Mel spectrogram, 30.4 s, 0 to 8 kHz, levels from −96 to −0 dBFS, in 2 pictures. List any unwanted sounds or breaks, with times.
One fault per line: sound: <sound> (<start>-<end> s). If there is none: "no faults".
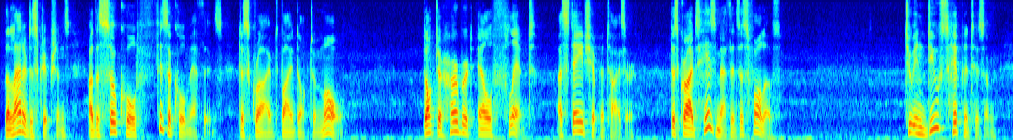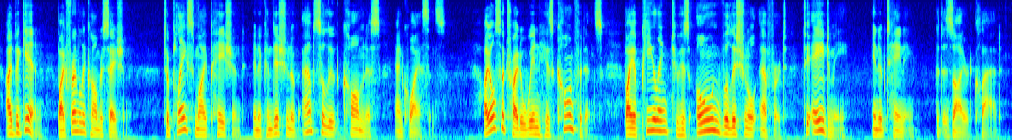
no faults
